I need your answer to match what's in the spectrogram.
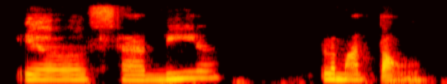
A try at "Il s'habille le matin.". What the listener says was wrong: Bukan matong tapi matang. IN ya. Bukan sabil.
